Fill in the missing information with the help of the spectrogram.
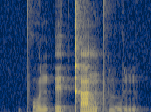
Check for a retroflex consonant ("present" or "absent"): absent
